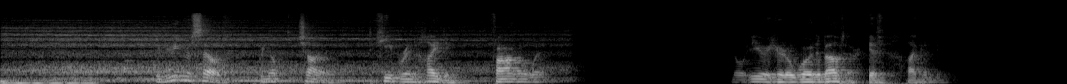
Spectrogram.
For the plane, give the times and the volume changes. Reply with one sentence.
The plane can be heard from 0.0 to 5.8 s, getting quieter.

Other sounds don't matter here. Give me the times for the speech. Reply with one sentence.
The speech can be heard from 1.6 to 5.5 s and from 7.3 to 9.3 s.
